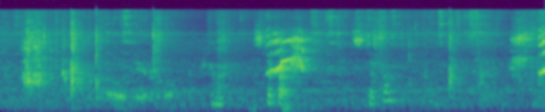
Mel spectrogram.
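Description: Cockatiel giving a short rising chirp about two seconds in, with a few soft clicks around it.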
